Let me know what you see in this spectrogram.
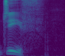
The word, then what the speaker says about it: GIF: Serwis Giphy w partnerstwie z producentem masła orzechowego GIF rozwiązał odwieczny problem wymowy słowa GIF za pomocą pary słoików z masłem orzechowym. Promocyjna para słoików z masłem orzechowym nazwana odpowiednio GIF i GIF. Także Mateusz, zostało postanowione. Wymawia się GIF.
